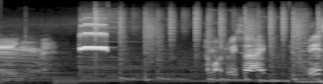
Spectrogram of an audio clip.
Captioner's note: blows whistle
